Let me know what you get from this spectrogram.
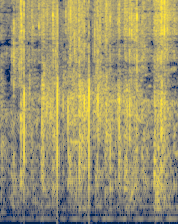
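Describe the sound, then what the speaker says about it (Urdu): Scattered hand clapping from a small audience at a children's quiz competition, a light patter of uneven claps lasting under two seconds with faint voices mixed in. "تالیاں"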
